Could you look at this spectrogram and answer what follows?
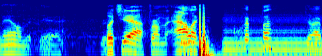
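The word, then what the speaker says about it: Aliquippa: a nice looking helmet there but yeah from alaka did I pronounce that correctly Alaqua Pennsylvania yes right hope well high school and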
